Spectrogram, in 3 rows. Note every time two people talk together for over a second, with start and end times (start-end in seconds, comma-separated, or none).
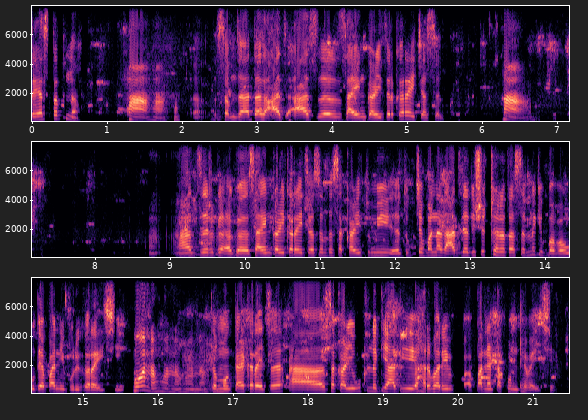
none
